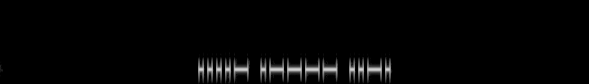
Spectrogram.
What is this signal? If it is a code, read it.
Morse code, heard as a keyed tone, about 27 wpm, 700 Hz. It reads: 41F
